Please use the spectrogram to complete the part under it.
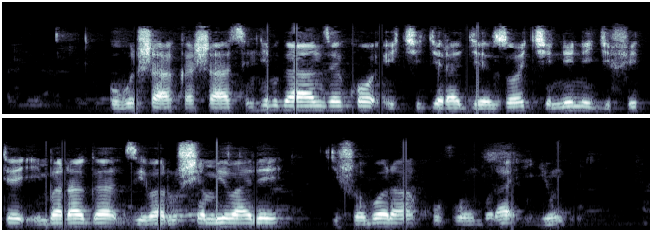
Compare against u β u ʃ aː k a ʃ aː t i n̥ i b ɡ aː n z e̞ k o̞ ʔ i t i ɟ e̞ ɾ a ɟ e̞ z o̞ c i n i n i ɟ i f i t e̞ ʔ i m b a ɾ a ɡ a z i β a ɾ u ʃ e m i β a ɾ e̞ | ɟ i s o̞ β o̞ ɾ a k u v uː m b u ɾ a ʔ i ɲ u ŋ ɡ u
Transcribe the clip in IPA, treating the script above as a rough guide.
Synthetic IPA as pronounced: u β u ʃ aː k a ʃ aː t͡s i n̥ i b ɡ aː n z e̞ k o̞ ʔ i c i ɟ e̞ ɾ a ɟ e̞ z o̞ c i n i n i ɟ i f i t e̞ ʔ i m b a ɾ a ɡ a z i β a ɾ u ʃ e m i β a ɾ e̞ | ɟ i ʃ o̞ β o̞ ɾ a k u v uː m b u ɾ a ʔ i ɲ u ŋ ɡ u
